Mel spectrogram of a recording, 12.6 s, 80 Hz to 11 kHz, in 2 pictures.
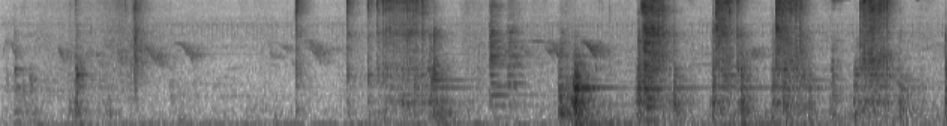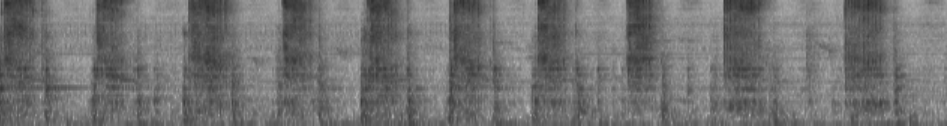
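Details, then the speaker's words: Car on new Advan RGII 17x9 wheels with JDM Type R five-lug conversion, rolling; dry gritty scrape about twice a second with wheel rotation, attributed to rusty brake calipers and rotors, not tyre rubbing; rhythmic scraping while rolling. "and that sound is not rubbing that's just my rusty brake calipers my rusty rotors"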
